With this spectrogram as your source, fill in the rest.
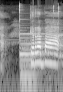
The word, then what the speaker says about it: กระบะ: ค่ะ ซื้อ เนื้อ เหลือง อ่าน ว่า กระบะ มี คำ ว่า กระบะ กอ ไก่ และ รอ เรือ เป็น พยัญชนะ ต้น คู่ กัน นะ คะ เป็น พยัญชนะ ต้น แบบ ควบ กล้ำ นะ คะ เป็น คำ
